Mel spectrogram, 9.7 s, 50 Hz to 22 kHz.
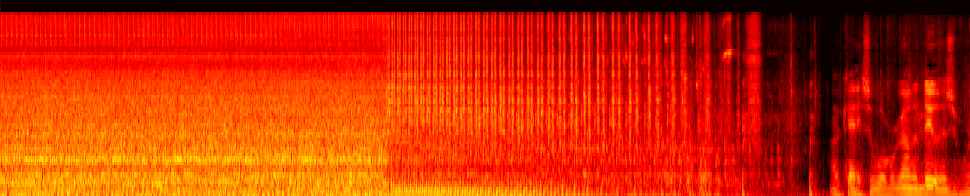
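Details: Onan QG 5.5 RV generator, cover off, started after fuel pump prime with choke pulling off; fires and runs strong and even, then winds down; normal running after start.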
